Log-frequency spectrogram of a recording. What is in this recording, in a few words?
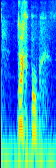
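"dagboek", Dutch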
